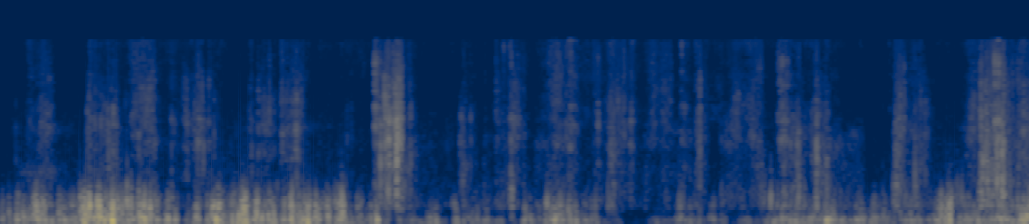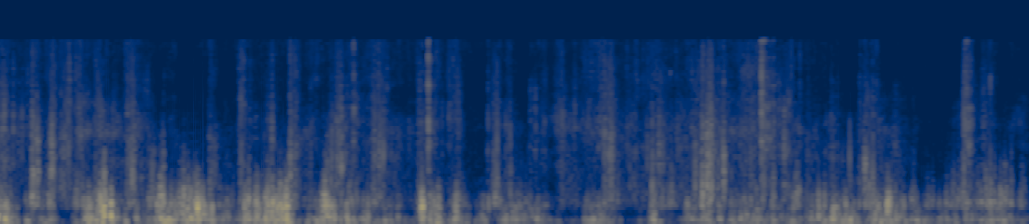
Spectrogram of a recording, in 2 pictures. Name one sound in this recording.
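Boots crunch on loose gravel and stones.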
